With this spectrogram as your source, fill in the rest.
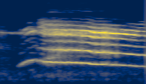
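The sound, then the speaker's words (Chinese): A single drawn-out, high, wavering meow: a human voice imitating a cat crying in pain after someone pulls its tail, rising briefly and then holding a strained, whiny tone for over a second. “这个猫咪好伤心的叫，是不是啊？”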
